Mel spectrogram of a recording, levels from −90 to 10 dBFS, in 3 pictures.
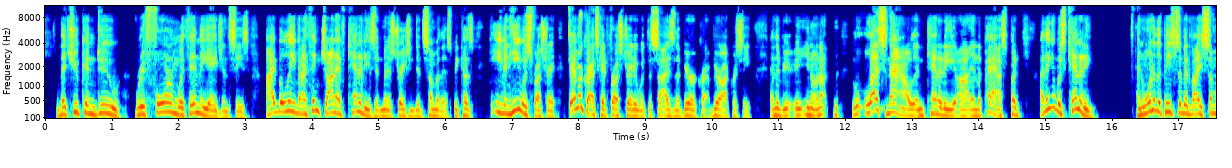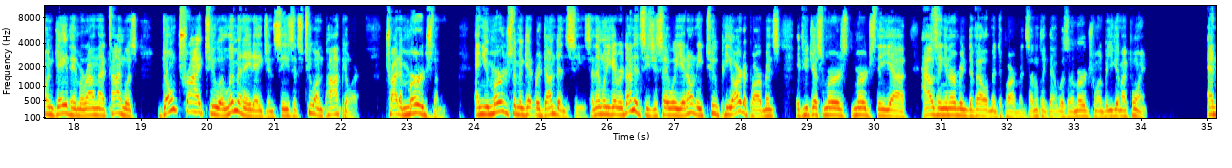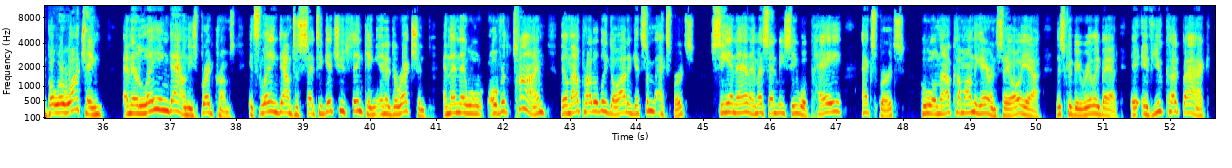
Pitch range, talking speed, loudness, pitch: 140-195 Hz, 215 wpm, -16 LUFS, 160 Hz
